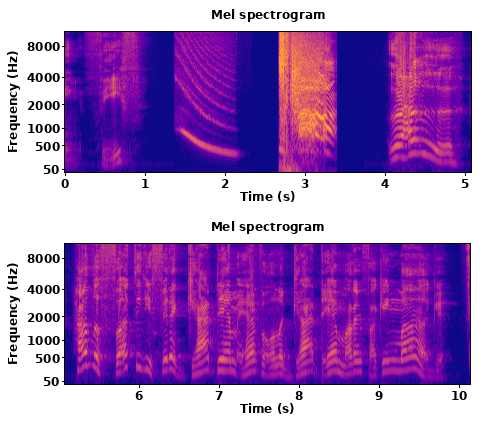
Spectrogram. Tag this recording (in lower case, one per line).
thwack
